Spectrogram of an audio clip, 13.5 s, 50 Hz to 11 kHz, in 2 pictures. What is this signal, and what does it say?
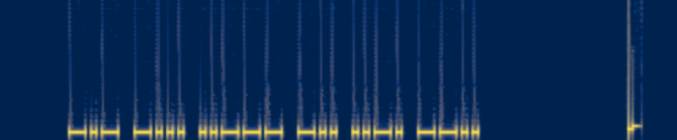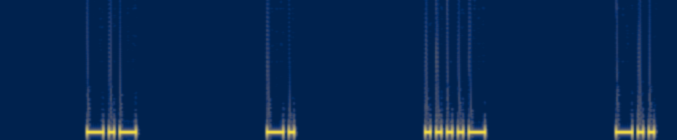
Morse code, heard as a keyed tone, about 22 wpm, spaced as for 11 wpm, 700 Hz. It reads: KB2DFZ KN4D
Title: USA Call Signs - 6 Characters - 8x Character Spacing - 22wpm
